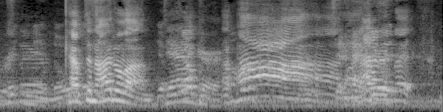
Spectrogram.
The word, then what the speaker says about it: Eidolon: It's spelled. It sounds like Eidolon, so it looks like an I.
